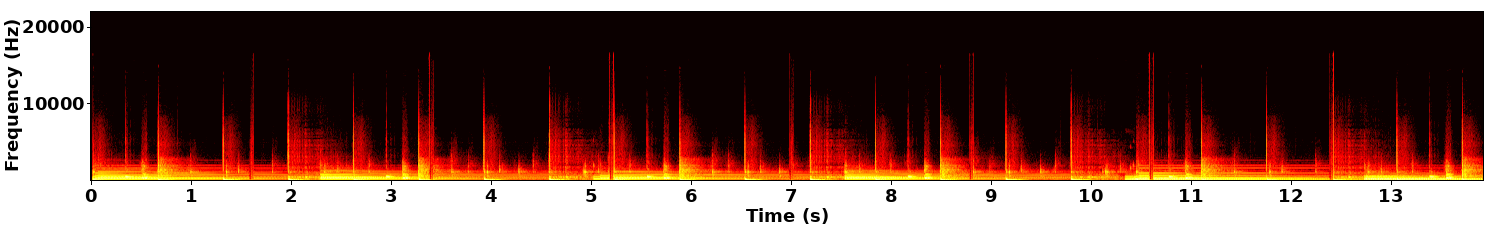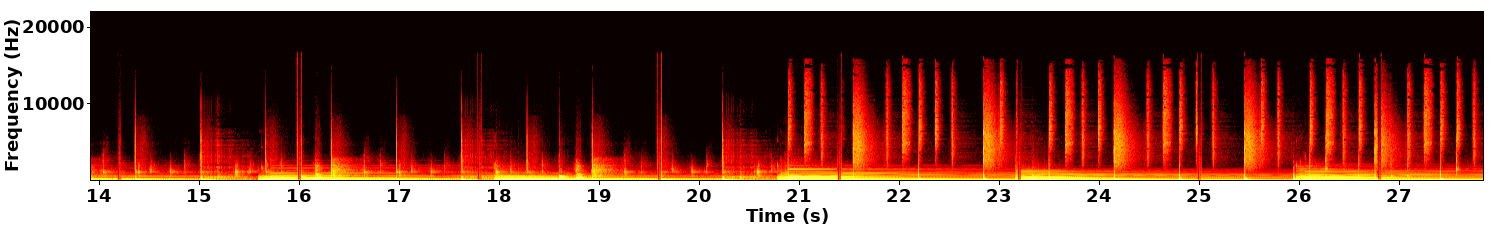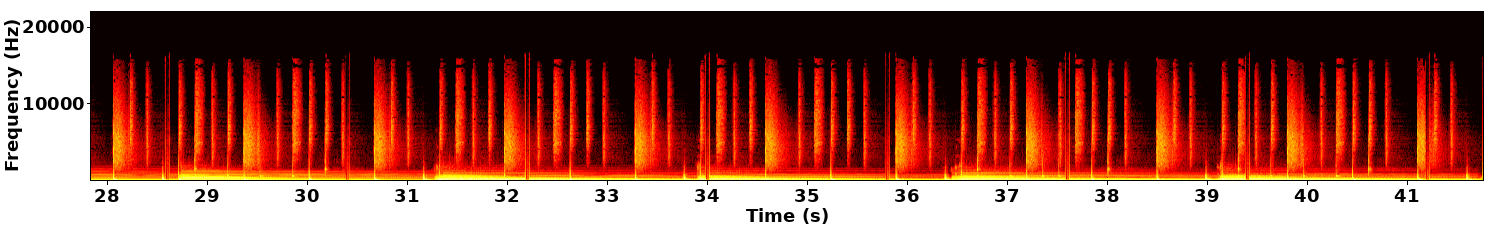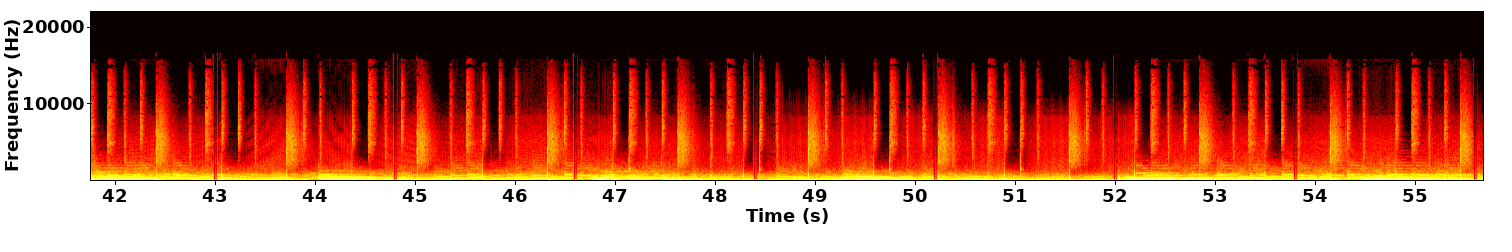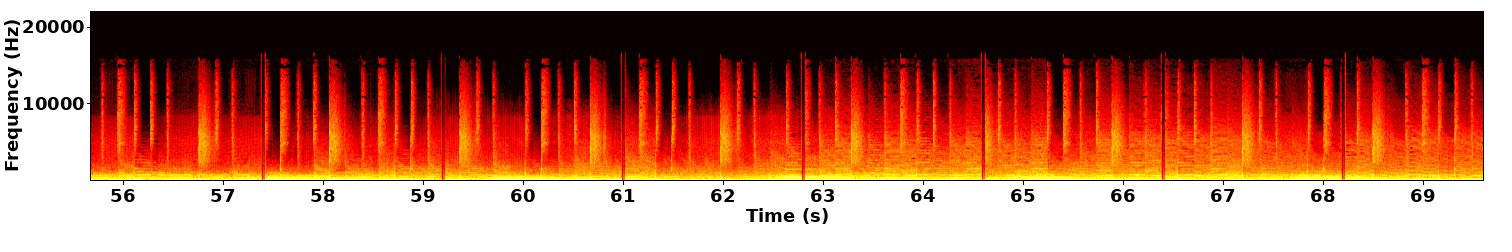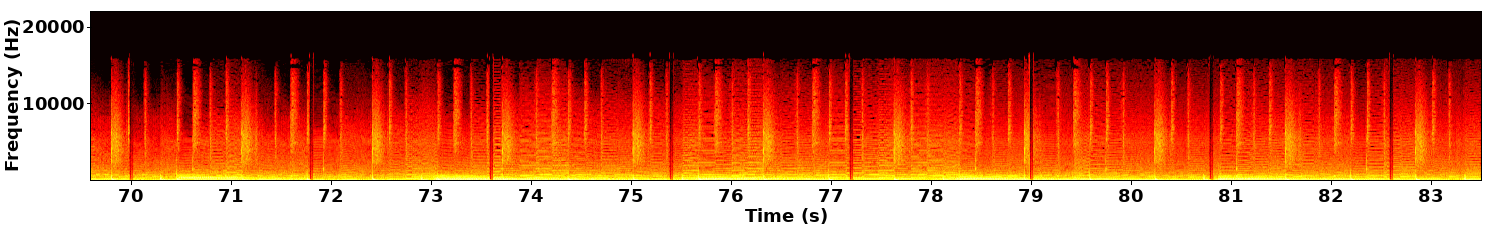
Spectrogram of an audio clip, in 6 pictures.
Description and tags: Live Recording Using:
Arturia Minibrute
Arturia Drumbrute
Korg M3
Novation Circuit
analog, arturia, beat, dance, digital, drum, drum-loop, drums, electro, electronic, experimental, funky, groove, happy, hardware, house, improvised, korg, light, live, lofi, loop, music, noise, novation, percussive, quantized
